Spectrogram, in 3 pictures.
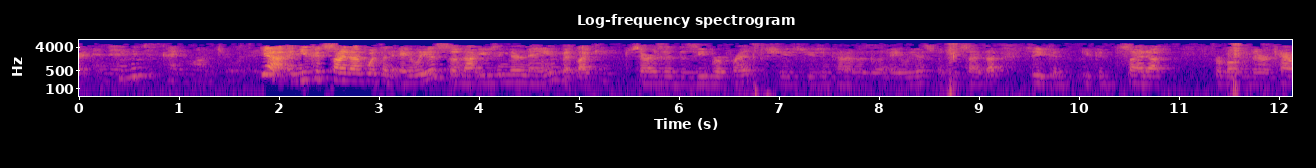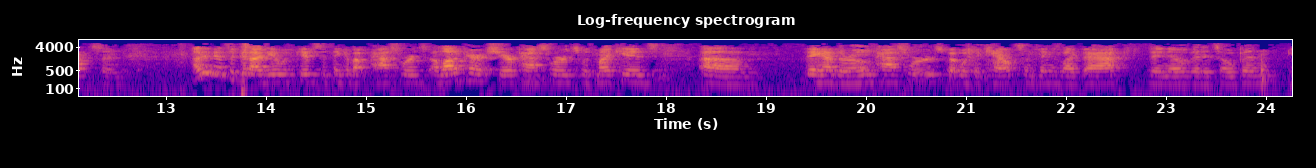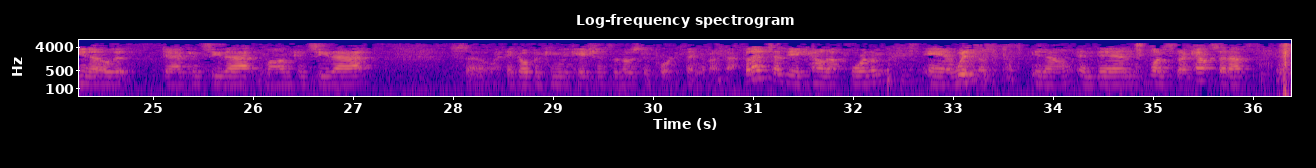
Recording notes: This is a recording from the "iPhone & iPad Apps for Fun & Productivity" workshop in Oklahoma City on 29 December 2010.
